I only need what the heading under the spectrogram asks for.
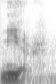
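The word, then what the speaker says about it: мир: Mir just like the space station. Remember the Soviet space station called mir.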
